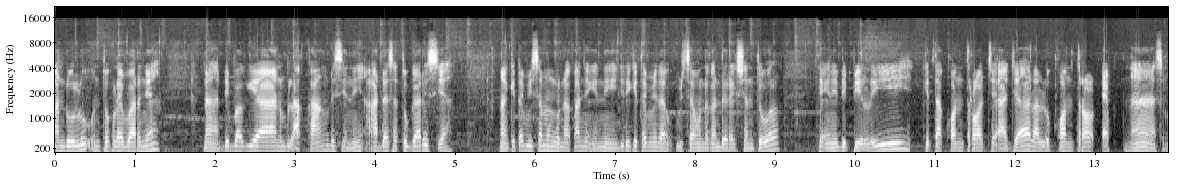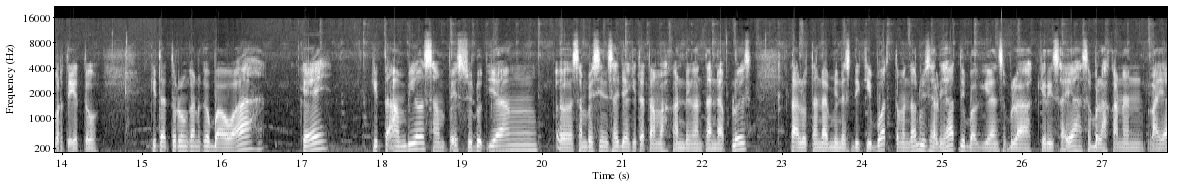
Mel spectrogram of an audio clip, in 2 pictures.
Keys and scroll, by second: 4.9 v, 5.2 v, 11.4 ctrl+c, 13.0 ctrl+f, 13.9 v, 20.5 =, 22.8 -.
